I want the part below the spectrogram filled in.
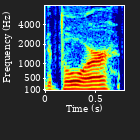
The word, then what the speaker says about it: DeBoer: Peter DeBoer, I hope I'm pronouncing that correctly.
